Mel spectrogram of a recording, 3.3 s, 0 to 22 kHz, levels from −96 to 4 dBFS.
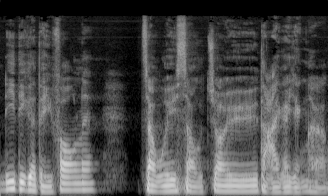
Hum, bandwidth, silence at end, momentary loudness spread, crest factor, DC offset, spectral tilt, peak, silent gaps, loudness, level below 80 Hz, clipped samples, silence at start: none; 16 kHz; 0 s; 7 LU; 20 dB; under 0.1%; -6 dB/octave; 0 dBFS; none; -20 LUFS; -60 dBFS; under 0.1%; 0 s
